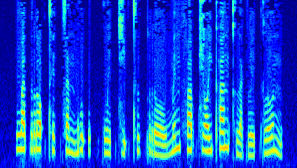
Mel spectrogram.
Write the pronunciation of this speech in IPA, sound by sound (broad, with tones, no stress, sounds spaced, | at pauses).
w a˥˩ t̚ r ɔ˥˩ ʔ tʰ e˦˥ k̚ s a˧ n b u˥˩ ʔ | k w i˨˩ t̚ t͡ɕ i˨˩ ʔ tʰ ɯ˦˥ k̚ p r oː˩˦ w m e˥˩ n f a˦˥ p̚ t͡ɕ ɔː˦˥ j pʰ a˥˩ n kʰ ɯ˨˩ a̯ k l i˨˩ t̚ k l o˥˩ n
